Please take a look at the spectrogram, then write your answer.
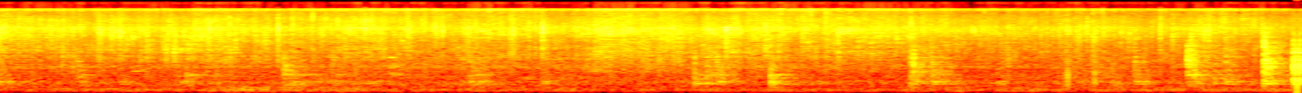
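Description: Whole coriander seeds dry-roasting in a pan over a low flame give a faint, steady crackle with occasional scrapes and light ticks from stirring.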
